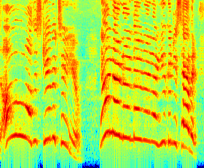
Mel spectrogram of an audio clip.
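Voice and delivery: high, hammed-up generous seller voice; mock generous seller. Haggling seller feigns generosity.

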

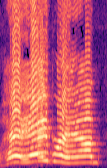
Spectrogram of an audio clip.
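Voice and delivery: loud offhand call across a distance; casual shout. Pretend. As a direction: yell it like hailing a neighbour. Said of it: "he didn't just go".

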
